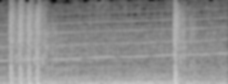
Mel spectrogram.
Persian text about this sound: بعدش هم سر و صدای تیراندازی.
